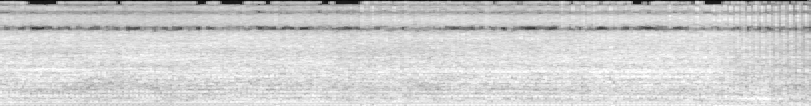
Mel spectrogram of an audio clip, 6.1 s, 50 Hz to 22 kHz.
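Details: 2011 Toro Personal Pace 20333 mower, B&S 190cc single-cylinder, after carb rebuild, new spark plug and coil re-gap fixed not staying running: steady, even beat, no misses or surging; normal running.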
